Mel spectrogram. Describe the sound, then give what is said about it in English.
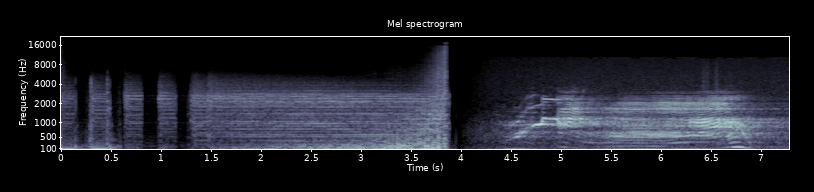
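Cry of an elk from the western United States, a long high whistling call with layered harmonics that rise and waver for several seconds. “Ah, that was the cry of an elk from the western United States.”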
